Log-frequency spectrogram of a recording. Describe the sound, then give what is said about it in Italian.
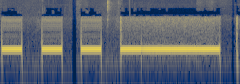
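A telephone line tone after a woman hangs up on the caller: three short steady beeps, then a long unbroken tone, ending with a couple of brief clipped bursts. Loud, clear and with no voices. “No, la signora è un po' scortese, sbattermi così il telefono in faccia.”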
